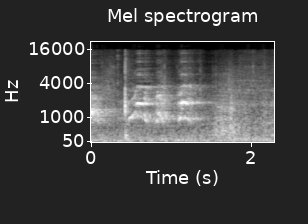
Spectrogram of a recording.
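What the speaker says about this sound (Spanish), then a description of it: "pensé que había una bronca de perros abajo" Dogs bark below in a quarrel, heard at a distance: a few muffled, uneven yelps and barks rising over a steady background hiss.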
